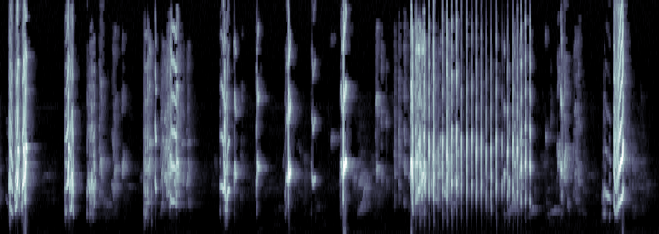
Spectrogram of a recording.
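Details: Loud, high chirps from two adult peach-faced lovebirds kept as pets, spaced short notes, then a rapid run of clicking, rattling chirps before a final sharp squeak, in a quiet indoor room.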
